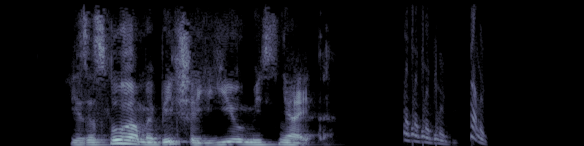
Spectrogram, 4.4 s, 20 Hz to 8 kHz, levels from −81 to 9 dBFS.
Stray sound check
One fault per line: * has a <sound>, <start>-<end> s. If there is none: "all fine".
* has a chirp, 3.0-3.7 s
